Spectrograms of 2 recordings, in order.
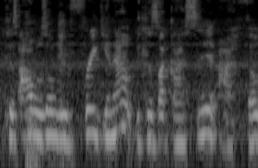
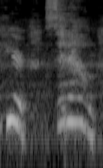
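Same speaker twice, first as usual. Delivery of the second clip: higher mimicked mom; raised, insistent mom voice; mom taking charge; 8 semitones higher, 4 dB louder than usual. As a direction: imitate a mother giving orders. Mom voiced instructing her.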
